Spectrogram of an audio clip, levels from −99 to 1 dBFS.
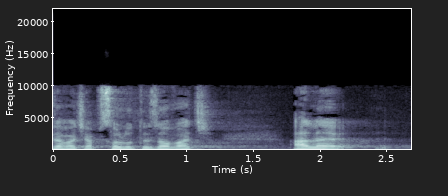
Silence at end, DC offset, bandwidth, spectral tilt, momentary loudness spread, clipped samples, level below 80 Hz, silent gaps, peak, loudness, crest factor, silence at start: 0.15 s; under 0.1%; 10 kHz; -4 dB/octave; 12 LU; under 0.1%; -58 dBFS; none; -6 dBFS; -23 LUFS; 20 dB; 0 s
